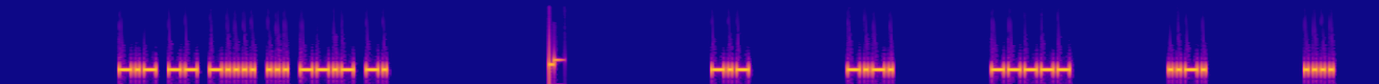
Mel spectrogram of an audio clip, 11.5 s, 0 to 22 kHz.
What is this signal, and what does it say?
Morse code, heard as a keyed tone, about 36 wpm, spaced as for 16 wpm, 700 Hz. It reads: KM6SQN KC0FH
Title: USA Call Signs - 6 Characters - 8x Character Spacing - 35wpm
